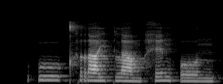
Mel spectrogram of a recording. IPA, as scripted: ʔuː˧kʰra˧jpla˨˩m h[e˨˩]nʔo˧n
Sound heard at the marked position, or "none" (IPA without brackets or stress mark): e˥˩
